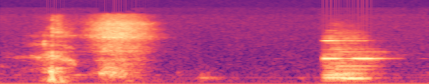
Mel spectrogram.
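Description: A man's soft laughter: three short, faint breathy bursts, the last about a second and a half in.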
